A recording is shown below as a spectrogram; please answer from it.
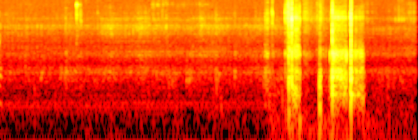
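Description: A steady low background of wind and water, then about four seconds in a cluster of loud bursts of noise thudding on the camcorder's microphone for about a second and a half, the kind made by wind gusts or handling on a small camera.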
